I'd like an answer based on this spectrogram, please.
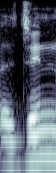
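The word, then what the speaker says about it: djinn: His wits and, कि जिन जो है वो भी परेशान हो गया। जिन देखो यहाँ पे DZINN। ठीक है, इसको हम बोलते हैं जिन। यहाँ पे डी जो है साइलेंट होता है।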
